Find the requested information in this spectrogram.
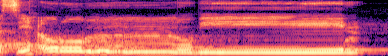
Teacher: تنوین کے بعد میم میں حروف یومن میں سے تو ادغام ناقص ہوگا. تنوین کو میم سے ملا کر غنہ کے ساتھ پڑھیں گے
